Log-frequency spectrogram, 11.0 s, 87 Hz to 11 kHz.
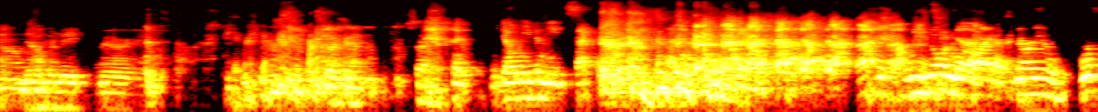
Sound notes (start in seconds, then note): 2.3 board members chuckling; 6.0 board members laughing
